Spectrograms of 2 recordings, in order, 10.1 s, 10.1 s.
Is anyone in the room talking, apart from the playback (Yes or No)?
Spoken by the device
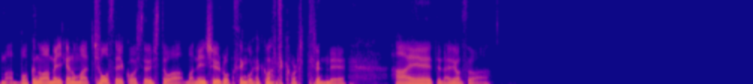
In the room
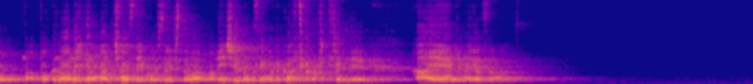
No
